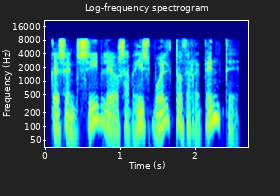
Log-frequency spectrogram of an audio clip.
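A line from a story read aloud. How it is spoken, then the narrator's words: Ironic exclamation. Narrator (Spanish): exclamó Felipe de Poitiers con ironía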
